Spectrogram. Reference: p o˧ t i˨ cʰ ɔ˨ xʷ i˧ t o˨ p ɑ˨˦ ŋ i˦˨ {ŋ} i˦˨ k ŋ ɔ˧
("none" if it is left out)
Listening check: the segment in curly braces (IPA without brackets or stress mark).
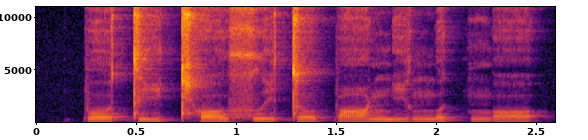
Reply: ŋʷ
